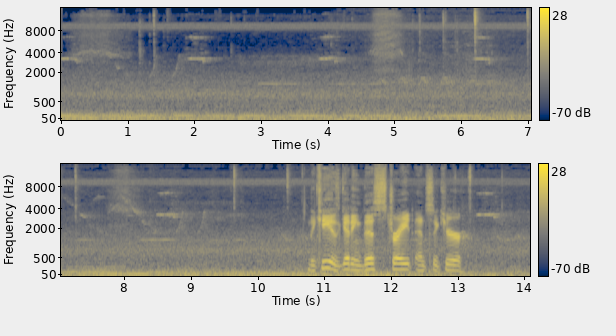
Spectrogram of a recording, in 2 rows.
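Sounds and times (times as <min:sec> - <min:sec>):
short bird calls: 0:00.0 - 0:01.1, 0:03.0 - 0:10.6, 0:13.0 - 0:14.0
low outdoor rumble: 0:00.0 - 0:14.0.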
